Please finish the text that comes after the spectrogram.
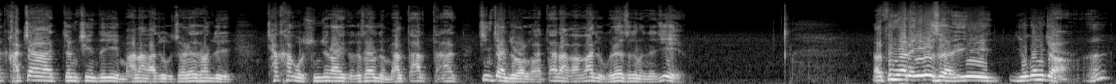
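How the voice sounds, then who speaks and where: A man's voice: sits high, poor audio. An older man hosting a veterans' channel, giving a rambling political commentary with many restarts and tag questions. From South Korea.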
